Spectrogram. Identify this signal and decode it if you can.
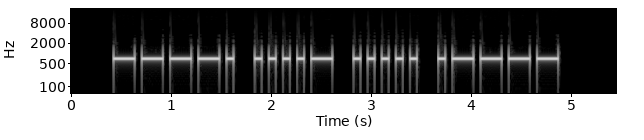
Morse code, heard as a keyed tone, about 17 wpm, 700 Hz. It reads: 9451
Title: Numbers - 4-Digit 17wpm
